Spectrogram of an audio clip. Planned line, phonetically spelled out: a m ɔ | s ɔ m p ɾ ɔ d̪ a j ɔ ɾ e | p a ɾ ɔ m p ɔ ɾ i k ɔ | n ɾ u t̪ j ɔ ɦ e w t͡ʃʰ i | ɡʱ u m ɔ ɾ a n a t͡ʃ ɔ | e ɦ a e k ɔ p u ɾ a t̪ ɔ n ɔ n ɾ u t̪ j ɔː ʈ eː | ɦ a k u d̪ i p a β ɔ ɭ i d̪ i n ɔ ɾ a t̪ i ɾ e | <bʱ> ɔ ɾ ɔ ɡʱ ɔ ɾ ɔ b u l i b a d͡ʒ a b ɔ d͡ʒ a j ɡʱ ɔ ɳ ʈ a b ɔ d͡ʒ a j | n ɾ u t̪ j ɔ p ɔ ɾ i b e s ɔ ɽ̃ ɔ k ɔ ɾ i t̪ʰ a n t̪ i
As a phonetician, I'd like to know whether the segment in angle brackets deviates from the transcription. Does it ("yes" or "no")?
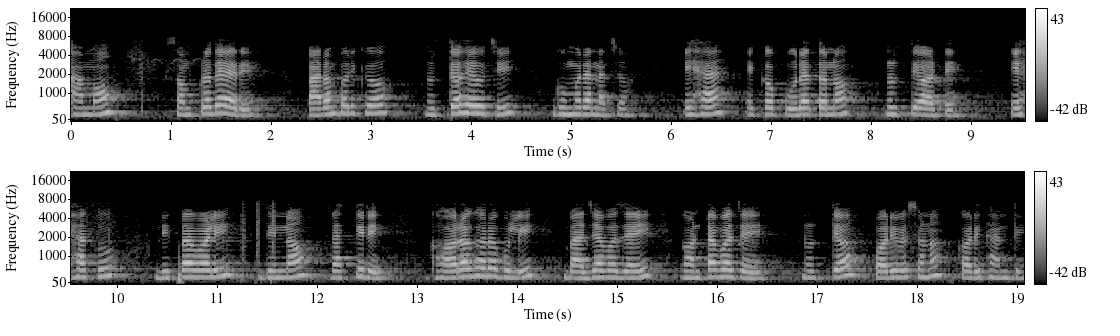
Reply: yes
